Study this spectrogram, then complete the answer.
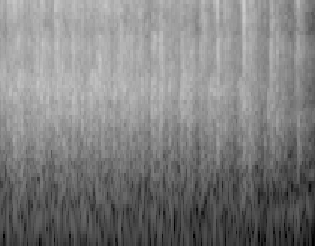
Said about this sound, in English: So a lot of folks from Berlin are watching us at the live stream, so it would be nice if you can give them a warm applause for all of their work.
